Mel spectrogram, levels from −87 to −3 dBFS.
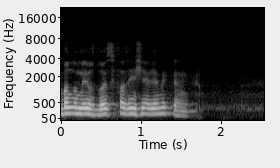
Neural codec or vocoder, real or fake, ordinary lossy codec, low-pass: autoencoder, 48 kHz, 32 numbers a frame, DAC-VAE, trained on Japanese speech; fake; none; 7.2 kHz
